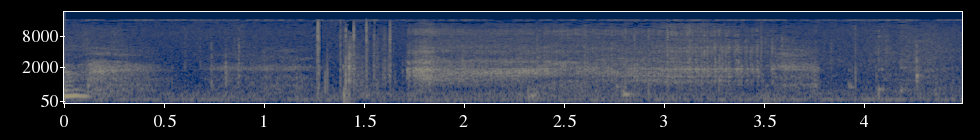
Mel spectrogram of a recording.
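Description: Handling noise from plastic Nerf gun parts being moved around: a few quick clicks about a second and a half in, then a steady rustling hiss.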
